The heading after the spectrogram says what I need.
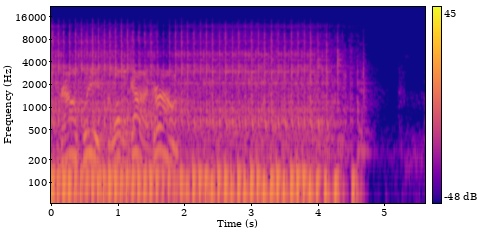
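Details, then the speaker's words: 1988 Honda TRX125 Fourtrax quad, single cylinder, just revived after no-spark fix with a replacement CDI: rough idle with heavy regular knock about three times a second until it dies; owner suspects rod bearing or crank problem. "That sounded like Oh, boy. Did that sound like a rod bearing or a crank problem?"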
